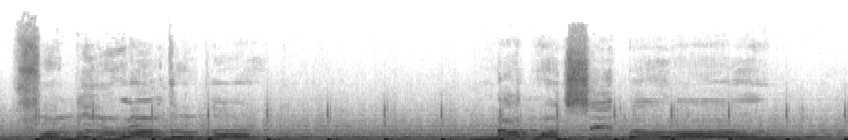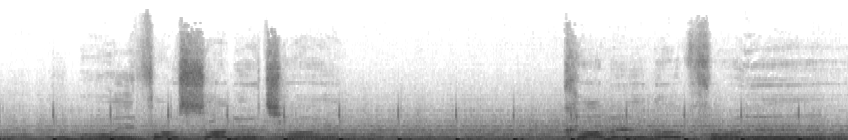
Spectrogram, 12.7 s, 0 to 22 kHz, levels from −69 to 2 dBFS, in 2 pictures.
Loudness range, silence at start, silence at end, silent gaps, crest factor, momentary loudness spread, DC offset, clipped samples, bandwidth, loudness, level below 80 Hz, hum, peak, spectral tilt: 1 LU; 0 s; 0 s; none; 14 dB; 4 LU; under 0.1%; under 0.1%; 18.5 kHz; -15 LUFS; -20 dBFS; none; 0 dBFS; -6 dB/octave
